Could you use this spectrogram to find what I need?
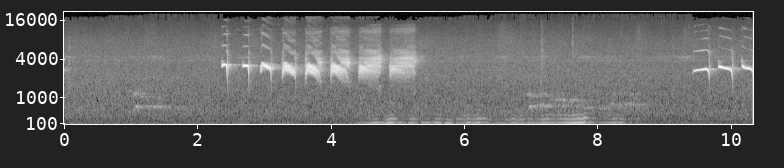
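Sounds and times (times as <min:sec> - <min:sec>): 
bird calls: 0:00.9 - 0:10.3
low hum: 0:04.4 - 0:09.1.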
